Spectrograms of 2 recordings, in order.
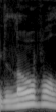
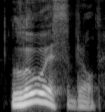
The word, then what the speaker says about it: Louisville: Starkville at number seven beat Louisville 36 to Did I say Louisville? Like college? That That's a That's a bad mistake. Rookie mistake. Lewisville. And the longer you can drag that out, the syllables, the better.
